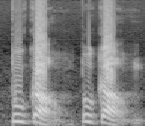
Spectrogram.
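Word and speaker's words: 不够: And then 不够 is both fourth tone. Fourth tone is falling.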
